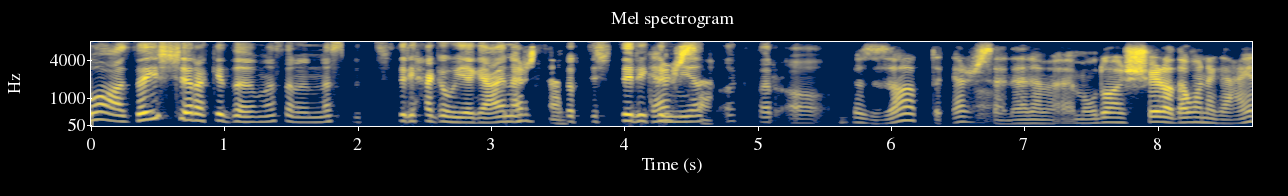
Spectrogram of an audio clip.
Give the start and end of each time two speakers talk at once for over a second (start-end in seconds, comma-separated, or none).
none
